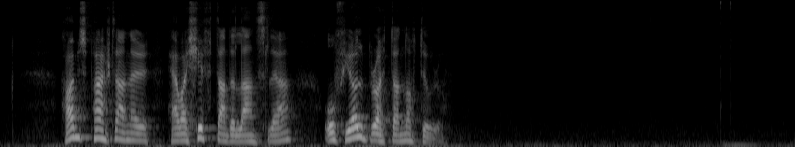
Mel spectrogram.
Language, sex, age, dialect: Faroese, male, 61+, Norðuroyggjar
